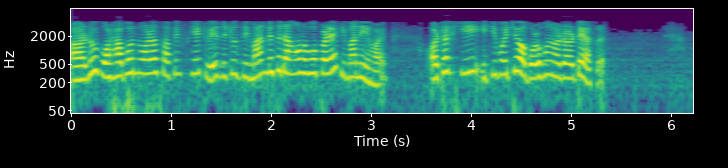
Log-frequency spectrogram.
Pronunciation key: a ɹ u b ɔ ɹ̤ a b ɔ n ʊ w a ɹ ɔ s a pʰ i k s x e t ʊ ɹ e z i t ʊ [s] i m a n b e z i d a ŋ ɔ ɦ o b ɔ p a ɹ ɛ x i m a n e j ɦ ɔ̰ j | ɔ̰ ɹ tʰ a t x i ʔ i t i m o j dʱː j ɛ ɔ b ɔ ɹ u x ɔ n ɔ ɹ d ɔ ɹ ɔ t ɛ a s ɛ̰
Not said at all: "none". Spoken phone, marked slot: z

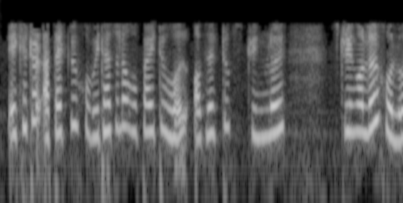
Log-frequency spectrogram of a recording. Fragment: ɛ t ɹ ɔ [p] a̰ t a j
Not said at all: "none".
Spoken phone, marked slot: t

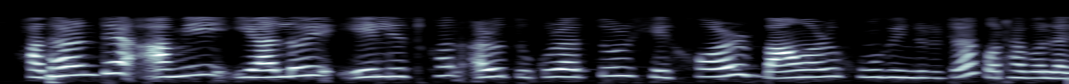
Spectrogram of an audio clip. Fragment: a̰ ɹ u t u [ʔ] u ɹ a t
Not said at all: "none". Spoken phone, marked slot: k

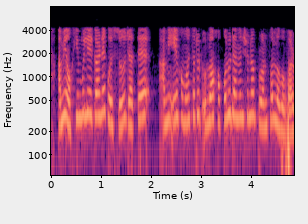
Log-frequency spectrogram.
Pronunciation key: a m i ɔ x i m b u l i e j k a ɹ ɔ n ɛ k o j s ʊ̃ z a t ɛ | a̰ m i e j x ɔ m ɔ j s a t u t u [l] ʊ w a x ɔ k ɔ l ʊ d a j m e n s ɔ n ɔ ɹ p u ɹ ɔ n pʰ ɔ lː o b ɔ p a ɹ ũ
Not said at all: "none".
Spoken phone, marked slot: l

